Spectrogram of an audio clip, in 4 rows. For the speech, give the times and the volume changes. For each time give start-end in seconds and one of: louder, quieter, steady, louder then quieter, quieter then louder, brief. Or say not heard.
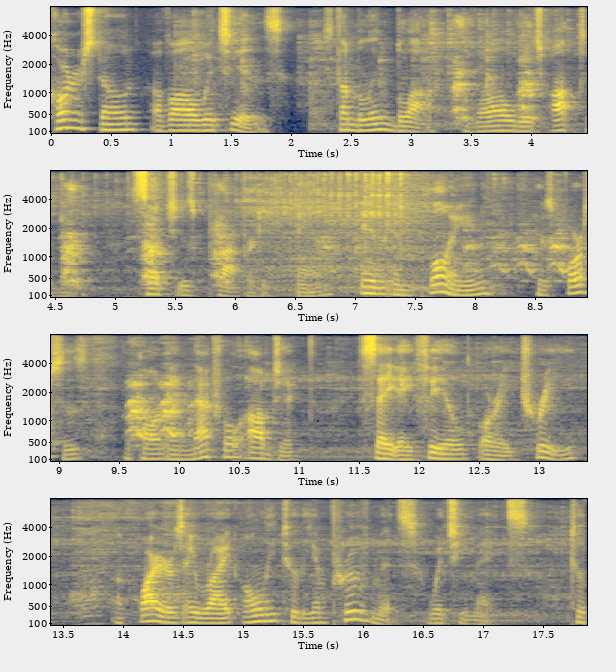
0.0-17.8 steady.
